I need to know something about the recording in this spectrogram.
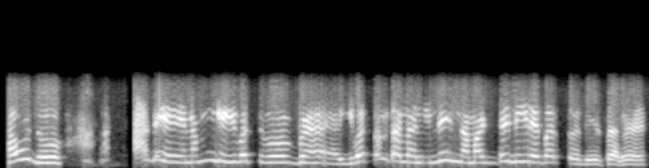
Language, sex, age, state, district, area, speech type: Kannada, female, 60+, Karnataka, Udupi, rural, conversation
